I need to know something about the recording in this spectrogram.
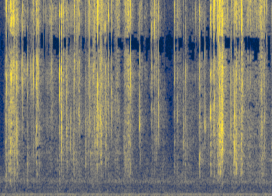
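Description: Hands tear apart soft baked buns.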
